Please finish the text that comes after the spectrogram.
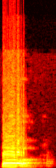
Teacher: पा में देखो ओठ टच हो रहे हैं, पा, तो पा वर्ग ओठ से होता है।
